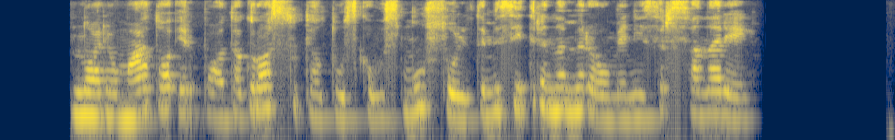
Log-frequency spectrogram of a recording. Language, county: Lithuanian, Alytus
